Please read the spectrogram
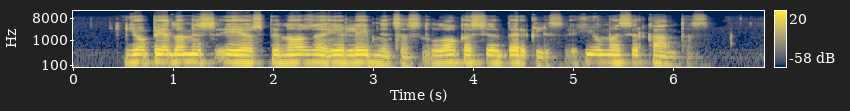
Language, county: Lithuanian, Vilnius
